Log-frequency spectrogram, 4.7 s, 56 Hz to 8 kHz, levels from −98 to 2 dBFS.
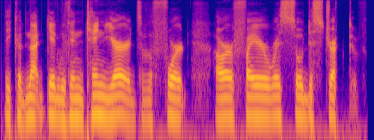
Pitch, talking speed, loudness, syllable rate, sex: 125 Hz, 190 wpm, -19 LUFS, 4.6 syllables/s, male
